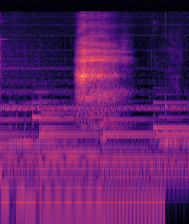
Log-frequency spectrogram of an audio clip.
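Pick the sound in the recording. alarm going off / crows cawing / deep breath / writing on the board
deep breath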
